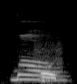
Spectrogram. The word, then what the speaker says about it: ball: So one is the O sound. I'm putting in your, and the other is the O sound. Oh. Ball. So ball is O. Ball. And bowl is bowl.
